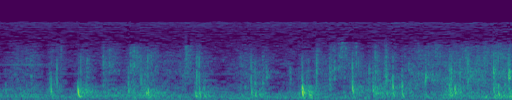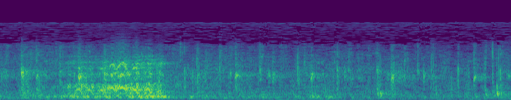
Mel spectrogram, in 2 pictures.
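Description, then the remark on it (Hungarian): A horse pulling a closed carriage, with one man at the horse and another at the door, whinnies loudly near the middle while hooves clip-clop steadily throughout, the rhythmic hoofbeats of a walking horse, with no voices. “Zárt kocsi, Holmes. Egy ember a lónál”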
